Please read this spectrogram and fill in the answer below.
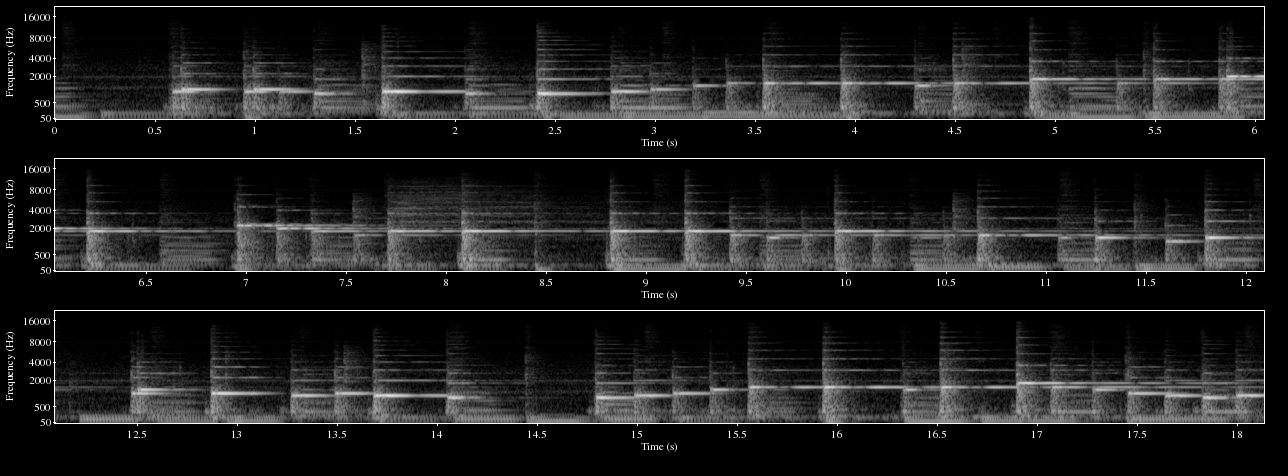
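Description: Piano playing an improvised single-note solo on the A major pentatonic scale, notes stepping up and down in short phrases, over a reggae backing track with a steady, repeating bass line.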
